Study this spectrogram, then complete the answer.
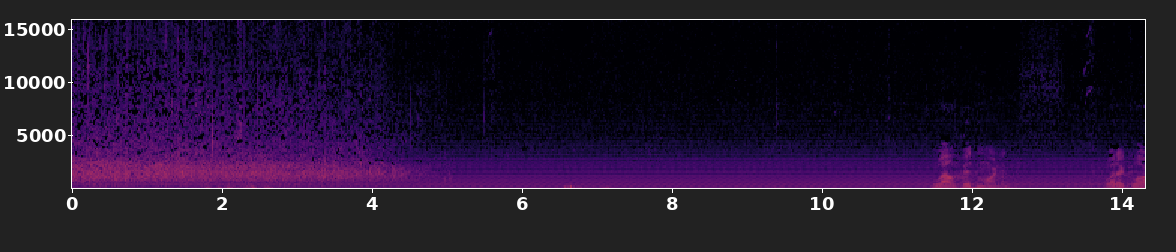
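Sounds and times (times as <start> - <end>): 
crowd applauding: 0.0 - 4.8
faint electrical hum: 0.0 - 14.2
speech: 11.5 - 12.6, 13.8 - 14.2.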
